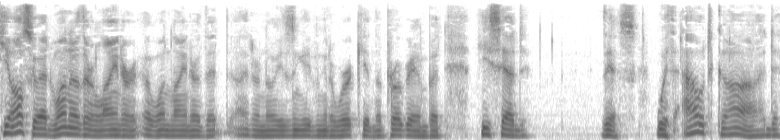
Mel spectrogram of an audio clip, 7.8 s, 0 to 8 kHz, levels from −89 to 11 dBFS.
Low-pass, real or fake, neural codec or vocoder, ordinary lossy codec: 7.2 kHz; real; none; MP3, 32 kbps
